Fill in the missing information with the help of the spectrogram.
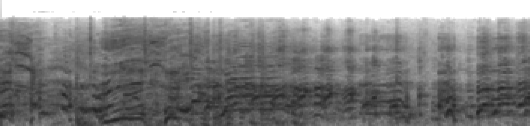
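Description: Several people laughing and exclaiming over one another, with chuckles and snickers.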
